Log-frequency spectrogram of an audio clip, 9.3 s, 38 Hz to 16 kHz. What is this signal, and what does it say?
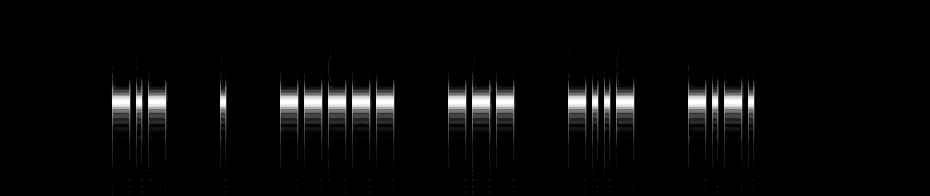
Morse code, heard as a keyed tone, about 20 wpm, spaced as for 11 wpm, 700 Hz. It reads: KE0OXC
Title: USA Call Signs - 3x Character Spacing - 20wpm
